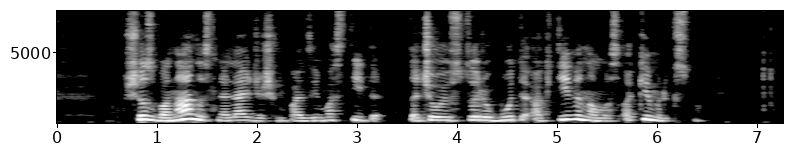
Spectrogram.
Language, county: Lithuanian, Vilnius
